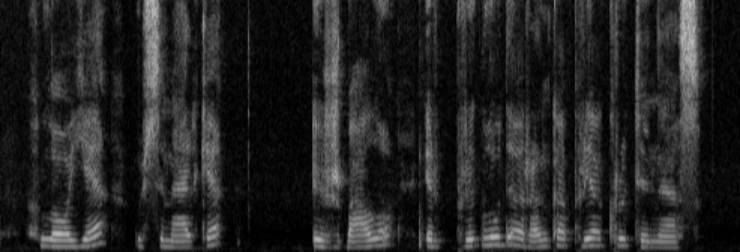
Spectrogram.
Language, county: Lithuanian, Vilnius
